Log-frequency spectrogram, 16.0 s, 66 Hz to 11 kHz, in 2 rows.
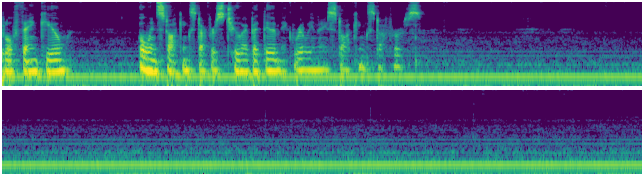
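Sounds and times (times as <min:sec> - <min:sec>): steady low hum: 0:00.0 - 0:16.0
yarn rubbing through stitches: 0:00.0 - 0:16.0.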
